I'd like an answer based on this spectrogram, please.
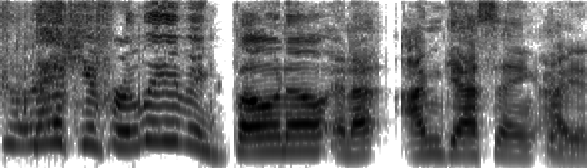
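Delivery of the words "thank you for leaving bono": acted-out very high, shrill, full-out loud shout. Retelling what someone yelled at the end of a match: imitating someone yelling. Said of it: "they literally yelled".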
